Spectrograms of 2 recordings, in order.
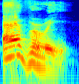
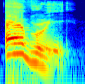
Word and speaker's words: every: Don't say every. The e after the v is silent. So say every.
